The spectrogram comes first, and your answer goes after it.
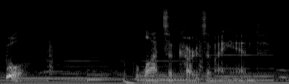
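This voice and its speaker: A man's voice: sits low, level tone, slow, vocal fry, over music. A man from Southern California chatting casually and laughing while playing a card game. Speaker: player. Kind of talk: casual gameplay chat.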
